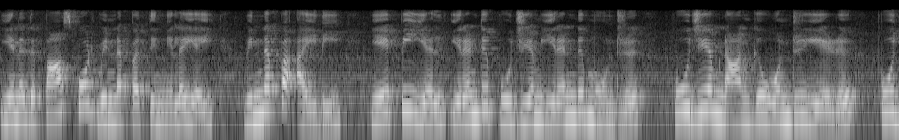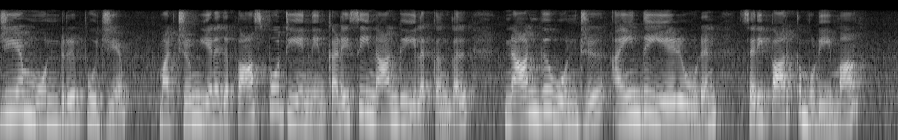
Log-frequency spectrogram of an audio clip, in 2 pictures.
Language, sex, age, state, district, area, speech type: Tamil, female, 45-60, Tamil Nadu, Chennai, urban, read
